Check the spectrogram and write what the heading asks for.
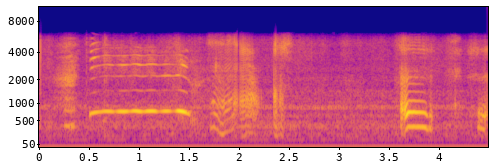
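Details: Infant girl who has just spat up: two brief, tonal fussing cries with soft vocal sounds between them and quiet room noise.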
